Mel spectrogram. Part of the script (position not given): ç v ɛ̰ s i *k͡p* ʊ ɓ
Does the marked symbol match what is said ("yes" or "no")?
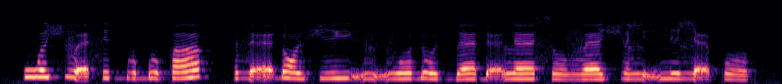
no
